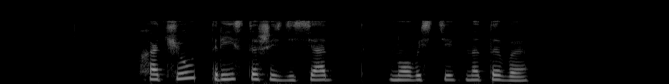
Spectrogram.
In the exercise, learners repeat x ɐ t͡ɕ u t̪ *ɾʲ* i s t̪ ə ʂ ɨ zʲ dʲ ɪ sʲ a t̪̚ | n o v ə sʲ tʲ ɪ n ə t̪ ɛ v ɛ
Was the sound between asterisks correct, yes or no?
yes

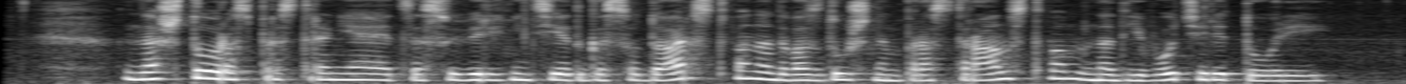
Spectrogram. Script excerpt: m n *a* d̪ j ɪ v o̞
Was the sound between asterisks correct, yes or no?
no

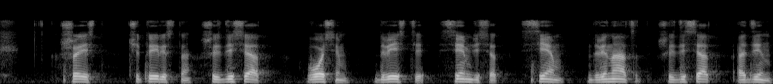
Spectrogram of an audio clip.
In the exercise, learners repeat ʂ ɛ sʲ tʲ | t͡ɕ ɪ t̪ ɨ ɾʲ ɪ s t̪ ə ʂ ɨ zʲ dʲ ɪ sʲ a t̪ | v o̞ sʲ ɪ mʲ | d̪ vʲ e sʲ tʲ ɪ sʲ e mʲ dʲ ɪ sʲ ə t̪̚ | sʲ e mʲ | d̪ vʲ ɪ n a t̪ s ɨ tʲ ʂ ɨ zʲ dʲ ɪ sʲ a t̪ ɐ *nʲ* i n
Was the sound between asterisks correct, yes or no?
no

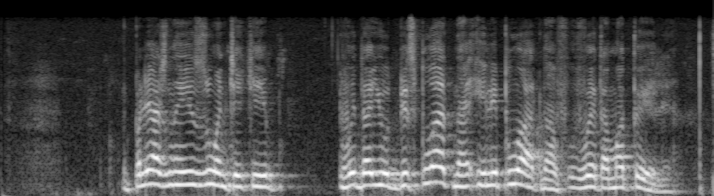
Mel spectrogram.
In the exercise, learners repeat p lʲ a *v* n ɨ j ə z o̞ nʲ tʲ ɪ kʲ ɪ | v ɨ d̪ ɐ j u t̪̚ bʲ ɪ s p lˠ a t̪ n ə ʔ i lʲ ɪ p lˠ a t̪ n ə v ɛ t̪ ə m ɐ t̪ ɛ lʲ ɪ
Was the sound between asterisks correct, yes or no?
no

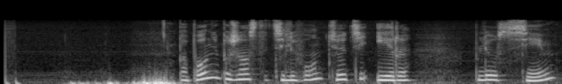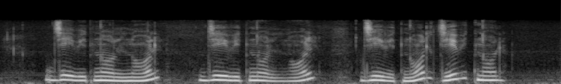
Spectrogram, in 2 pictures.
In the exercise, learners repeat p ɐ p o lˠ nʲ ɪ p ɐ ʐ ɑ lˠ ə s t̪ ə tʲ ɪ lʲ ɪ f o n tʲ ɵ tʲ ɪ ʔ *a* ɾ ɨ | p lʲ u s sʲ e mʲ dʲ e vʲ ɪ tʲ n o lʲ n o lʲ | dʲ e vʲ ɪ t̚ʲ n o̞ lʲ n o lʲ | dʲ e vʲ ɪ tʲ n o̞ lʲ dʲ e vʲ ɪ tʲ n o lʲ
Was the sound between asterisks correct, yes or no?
no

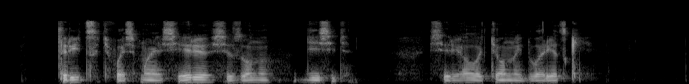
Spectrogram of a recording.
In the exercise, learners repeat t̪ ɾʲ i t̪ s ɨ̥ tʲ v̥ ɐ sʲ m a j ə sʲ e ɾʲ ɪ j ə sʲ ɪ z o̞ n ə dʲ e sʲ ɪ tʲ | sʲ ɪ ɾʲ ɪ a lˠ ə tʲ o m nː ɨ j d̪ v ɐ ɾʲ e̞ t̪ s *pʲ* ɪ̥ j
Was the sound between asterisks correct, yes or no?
no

